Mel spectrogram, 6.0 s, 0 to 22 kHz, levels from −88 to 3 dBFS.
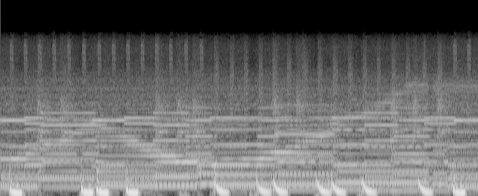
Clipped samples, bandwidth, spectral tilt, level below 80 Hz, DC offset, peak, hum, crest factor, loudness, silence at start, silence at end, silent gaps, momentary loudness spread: under 0.1%; 11 kHz; -6 dB/octave; -18 dBFS; under 0.1%; 0 dBFS; none; 14 dB; -16 LUFS; 0 s; 0 s; none; 4 LU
